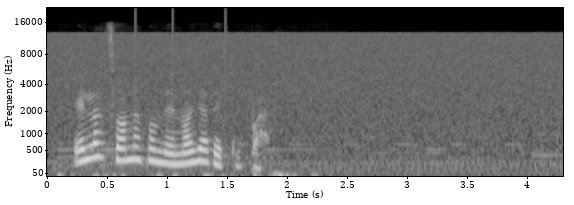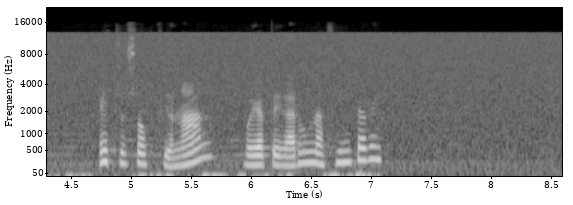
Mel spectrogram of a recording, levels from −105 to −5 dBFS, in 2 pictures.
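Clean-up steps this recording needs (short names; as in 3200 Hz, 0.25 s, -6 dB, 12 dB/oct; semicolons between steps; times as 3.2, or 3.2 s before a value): de-click; de-hum 60.6 Hz, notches 4; noise print and reduce 29 dB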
